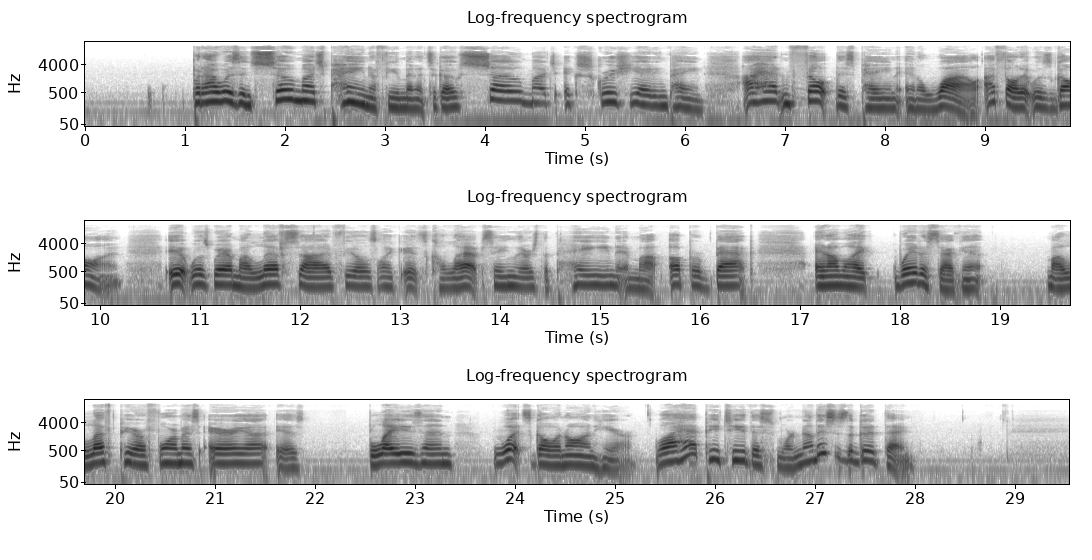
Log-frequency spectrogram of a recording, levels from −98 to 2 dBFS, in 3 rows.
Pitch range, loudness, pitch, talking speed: 155-210 Hz, -24 LUFS, 180 Hz, 150 wpm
